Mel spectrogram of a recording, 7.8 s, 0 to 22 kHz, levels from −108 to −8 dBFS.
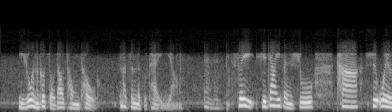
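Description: No faults are audible in this speech; the room noise sits about 33 dB below the voice, and the G.722 wideband telephone coding at 64 kbit/s holds the band to about 7 kHz.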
